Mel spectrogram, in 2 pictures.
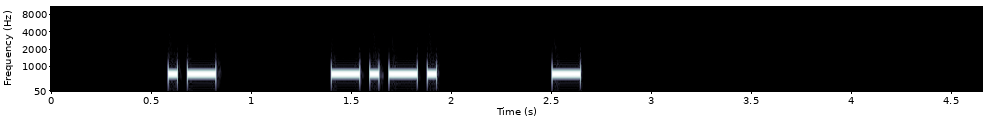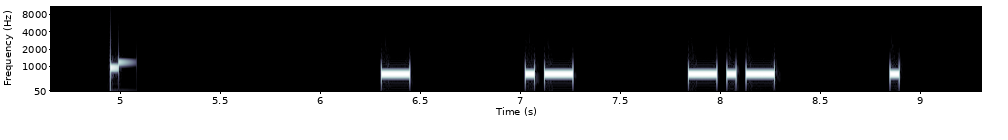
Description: Morse code, heard as a keyed tone, about 25 wpm, spaced as for 12 wpm, 700 Hz. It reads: ACT TAKE
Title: 4x Character Spacing - Top 200 Words - 25wpm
